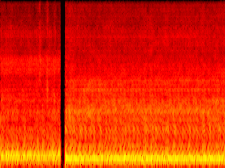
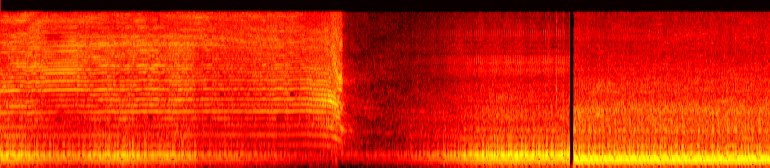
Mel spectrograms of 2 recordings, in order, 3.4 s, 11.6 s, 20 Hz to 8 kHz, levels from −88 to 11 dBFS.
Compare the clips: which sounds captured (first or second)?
second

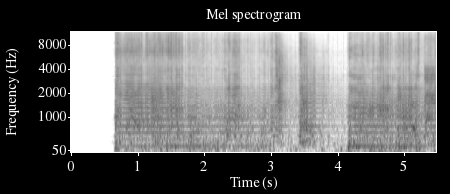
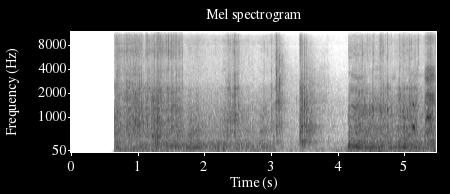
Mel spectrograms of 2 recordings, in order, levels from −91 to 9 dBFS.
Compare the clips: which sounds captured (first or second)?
second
